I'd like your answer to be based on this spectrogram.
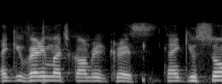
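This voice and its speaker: A man speaks with a high pitch. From India. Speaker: panel chair. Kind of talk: moderating a webinar. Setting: video call.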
